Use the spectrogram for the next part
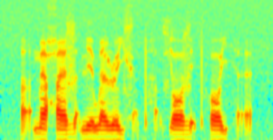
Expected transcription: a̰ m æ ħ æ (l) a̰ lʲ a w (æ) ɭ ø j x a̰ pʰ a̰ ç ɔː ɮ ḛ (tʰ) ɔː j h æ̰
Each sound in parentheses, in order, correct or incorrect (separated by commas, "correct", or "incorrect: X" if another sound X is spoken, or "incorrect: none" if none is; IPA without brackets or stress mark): incorrect: ɮ, correct, incorrect: pʰ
